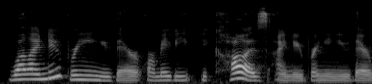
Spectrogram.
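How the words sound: The word because is stressed. "If we had emphasis on because, I would read it like this"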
